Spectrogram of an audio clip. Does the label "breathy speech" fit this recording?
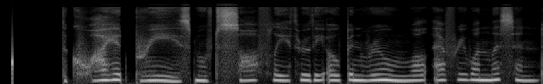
Yes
